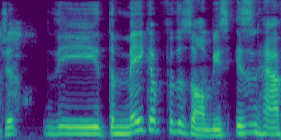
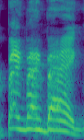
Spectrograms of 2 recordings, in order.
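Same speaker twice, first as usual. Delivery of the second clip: higher, louder bang bang bang mimicking gunfire; imitated gunshots; 6 semitones higher, 3 dB louder than usual. Mocking the film's trigger-happy soldiers, imitated gunshots. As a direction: fire off three mouth gunshots.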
